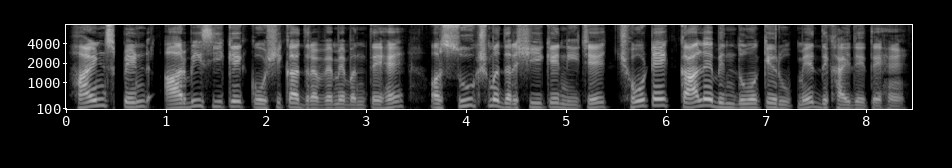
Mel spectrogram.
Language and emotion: Hindi, neutral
